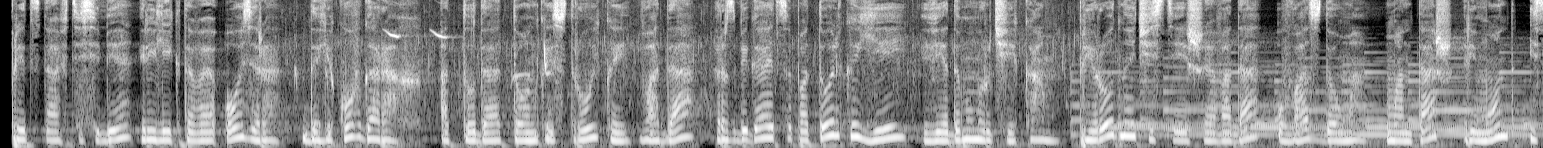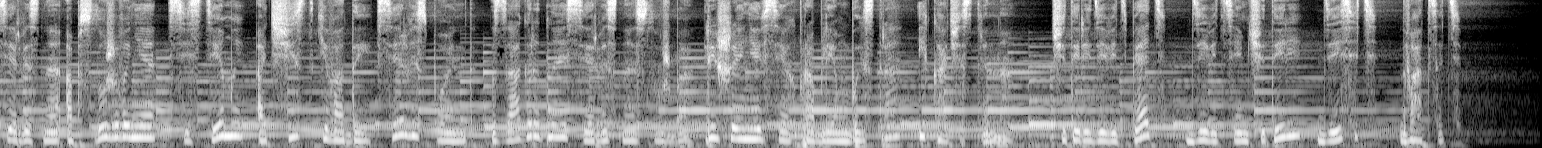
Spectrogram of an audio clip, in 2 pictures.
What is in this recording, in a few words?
russian f narration; voice demos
